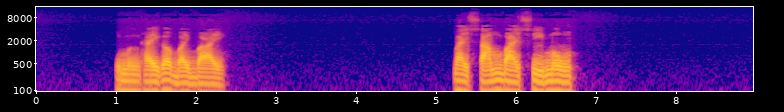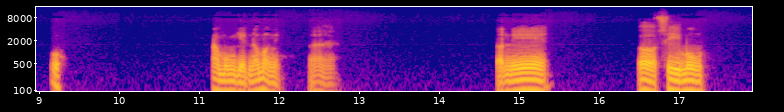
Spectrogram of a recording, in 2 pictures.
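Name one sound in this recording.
An elderly man speaks calmly and slowly in short phrases, close by, with pauses between them.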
